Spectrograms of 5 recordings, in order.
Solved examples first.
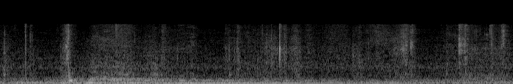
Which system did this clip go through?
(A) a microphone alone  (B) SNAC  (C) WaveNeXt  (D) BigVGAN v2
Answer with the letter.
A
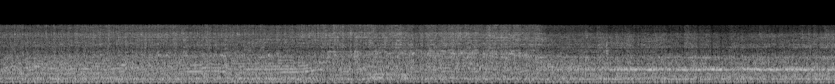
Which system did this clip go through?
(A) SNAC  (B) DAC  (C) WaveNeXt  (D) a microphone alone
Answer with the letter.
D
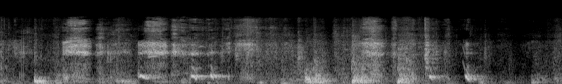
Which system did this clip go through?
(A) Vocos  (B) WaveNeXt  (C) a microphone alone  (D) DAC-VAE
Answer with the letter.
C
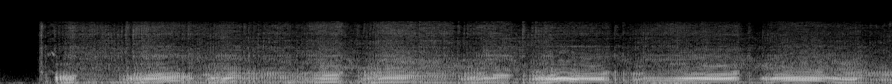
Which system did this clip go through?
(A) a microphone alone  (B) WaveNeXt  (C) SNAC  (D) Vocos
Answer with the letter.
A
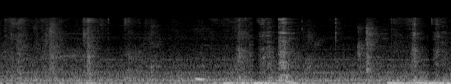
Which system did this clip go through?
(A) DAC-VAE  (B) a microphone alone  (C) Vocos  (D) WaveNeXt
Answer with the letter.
B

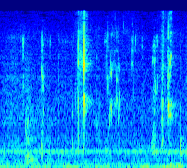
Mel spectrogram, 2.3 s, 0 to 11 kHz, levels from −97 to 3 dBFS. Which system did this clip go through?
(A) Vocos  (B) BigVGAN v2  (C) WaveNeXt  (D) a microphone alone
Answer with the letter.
D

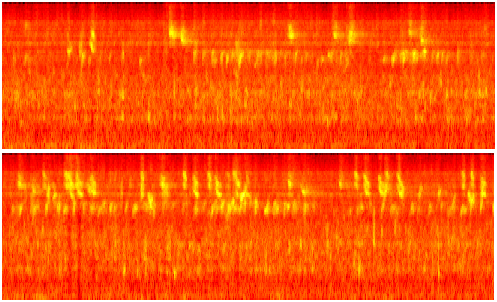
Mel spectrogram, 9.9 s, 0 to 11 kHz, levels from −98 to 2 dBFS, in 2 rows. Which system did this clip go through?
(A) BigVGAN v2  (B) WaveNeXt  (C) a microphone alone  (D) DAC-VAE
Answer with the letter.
B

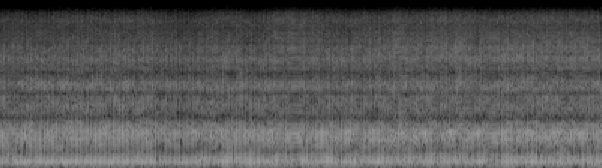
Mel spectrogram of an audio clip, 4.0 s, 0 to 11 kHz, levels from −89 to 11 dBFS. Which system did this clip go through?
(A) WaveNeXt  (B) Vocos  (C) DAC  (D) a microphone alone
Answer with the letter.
A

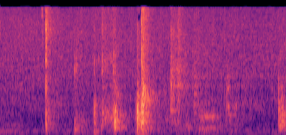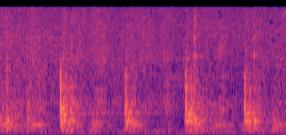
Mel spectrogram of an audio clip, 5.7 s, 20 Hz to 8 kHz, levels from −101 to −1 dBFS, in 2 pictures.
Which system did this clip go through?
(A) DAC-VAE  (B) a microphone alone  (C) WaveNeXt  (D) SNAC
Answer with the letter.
B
